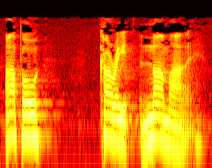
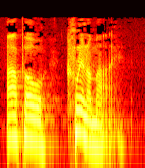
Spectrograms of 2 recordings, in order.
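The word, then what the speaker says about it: apokrinomai (ἀποκρίνομαι): We have apo kari namai, better pronounced, apokrinomai, and the accent on the wrong syllable.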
